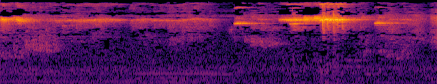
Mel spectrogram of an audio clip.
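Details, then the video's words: High, needle-thin trilling from a blue-crowned hanging parrot in lively 'gacor' calling, soft at first, then a sudden louder burst of shrill chirps near the end. "Edisi Suara Serindit Gacor || suara gacor si Sayap Kuning memanggil"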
